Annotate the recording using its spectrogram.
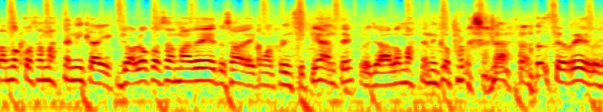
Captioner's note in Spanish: risas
